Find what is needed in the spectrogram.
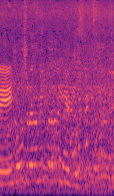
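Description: People talking: speech and chatter, with no other sound standing out.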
